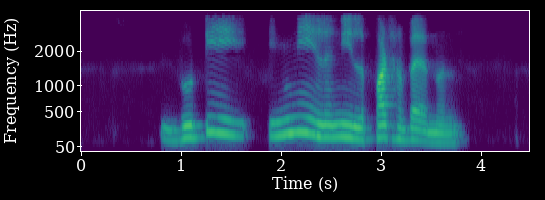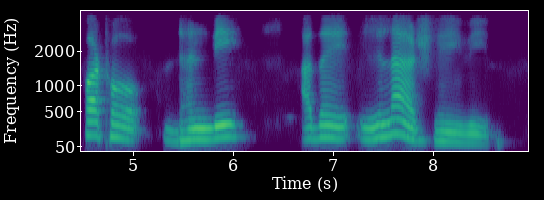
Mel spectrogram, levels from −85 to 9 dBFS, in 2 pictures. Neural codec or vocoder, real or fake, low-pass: codec, 24 kHz, 0.9 kbps, WavTokenizer, large speech release; fake; 3.6 kHz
